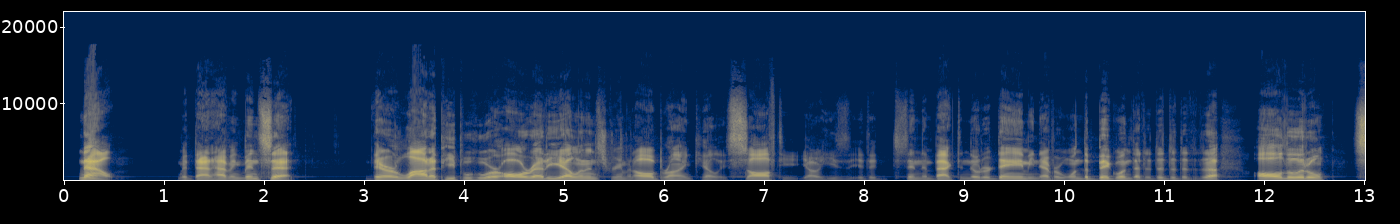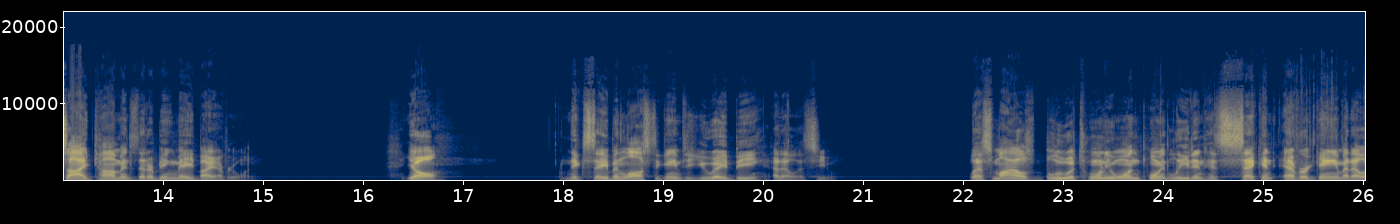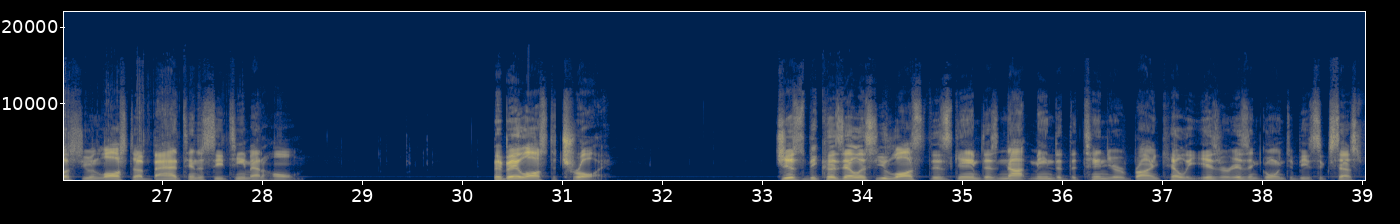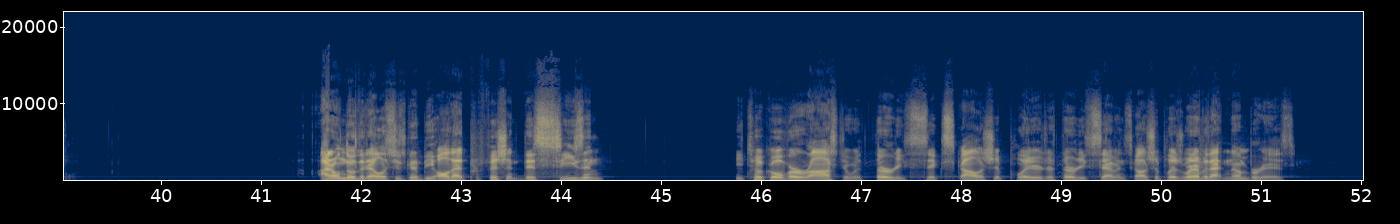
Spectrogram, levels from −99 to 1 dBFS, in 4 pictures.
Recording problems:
thin; somewhat; fading below 300 Hz

